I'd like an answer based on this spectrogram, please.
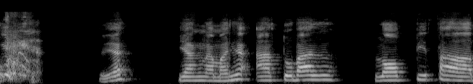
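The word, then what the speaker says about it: L'Hôpital: ya yang namanya aturan lopital bacanya lopital ada yang nulis di buku l Hospital ada yang l hopital gitu ya beda-beda Ya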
